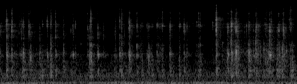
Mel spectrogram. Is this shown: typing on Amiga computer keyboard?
yes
